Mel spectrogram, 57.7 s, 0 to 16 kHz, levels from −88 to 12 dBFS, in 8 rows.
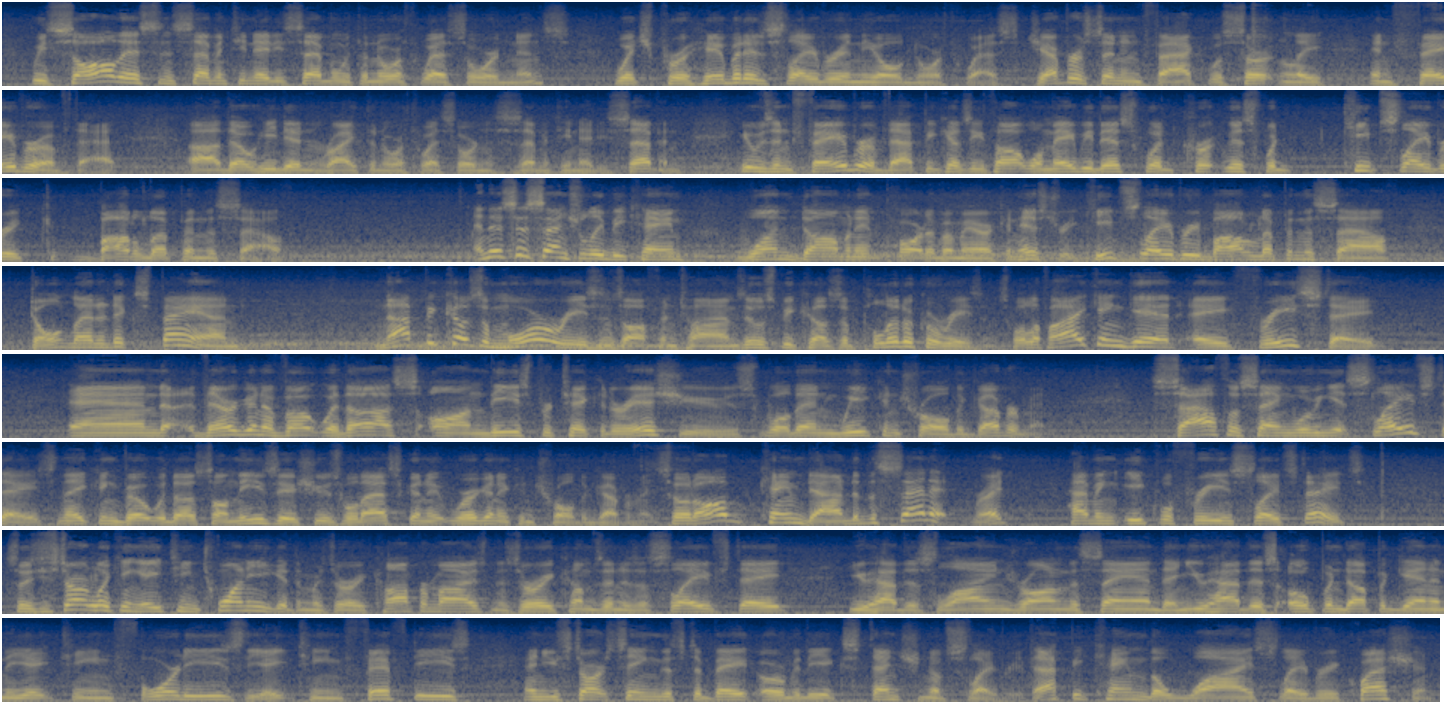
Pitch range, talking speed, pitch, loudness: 110-145 Hz, 220 wpm, 125 Hz, -19 LUFS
